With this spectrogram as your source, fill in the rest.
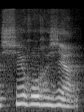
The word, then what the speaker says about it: chirurgien: Si tu as du mal à prononcer le R français, pense à la lettre K.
